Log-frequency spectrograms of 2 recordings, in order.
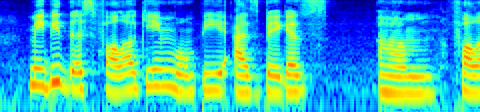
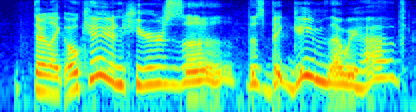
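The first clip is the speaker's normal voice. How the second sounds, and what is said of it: Imitates another person's voice. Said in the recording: “good Todd Howard impression”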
